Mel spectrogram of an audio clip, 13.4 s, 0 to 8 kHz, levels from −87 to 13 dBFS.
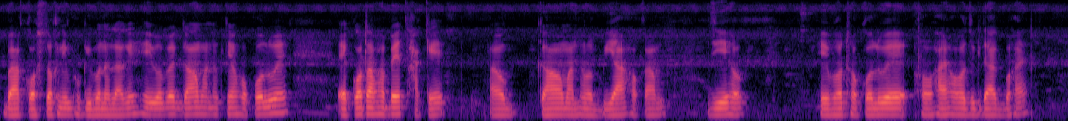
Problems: background sounds at intervals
